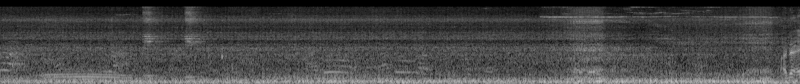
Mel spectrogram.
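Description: Street traffic: a steady low engine rumble of motorcycles, swelling louder about five seconds in, with faint voices in the background.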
